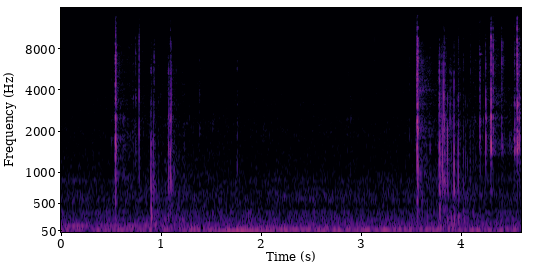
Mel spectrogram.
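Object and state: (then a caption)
Glycerin soap being cut. A solid translucent yellow-green glycerin soap block, held in the hand, is sliced and scraped with a black box cutter. Sharp, bright clicks and crisp scraping snaps come in irregular bursts: a few in the first second, then a denser cluster near the end, over a quiet low hum.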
